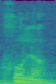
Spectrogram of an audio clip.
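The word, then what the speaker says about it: hunos: cuando durante el periodo un o juno como es en realidad la pronunciación junos de Atila el chamanismo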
